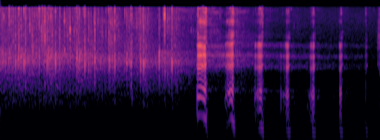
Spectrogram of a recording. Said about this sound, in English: Let's just give the Lord a hand clap because he is good.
